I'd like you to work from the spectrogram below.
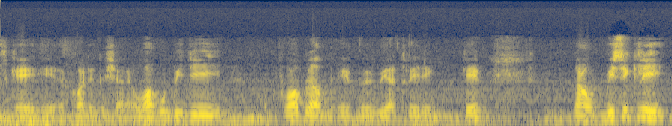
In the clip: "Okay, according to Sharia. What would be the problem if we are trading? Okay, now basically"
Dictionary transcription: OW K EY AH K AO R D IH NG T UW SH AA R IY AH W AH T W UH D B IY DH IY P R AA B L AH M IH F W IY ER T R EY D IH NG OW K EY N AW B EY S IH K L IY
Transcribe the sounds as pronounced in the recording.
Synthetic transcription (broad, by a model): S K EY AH K AO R D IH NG T UW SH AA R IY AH W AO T W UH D B IY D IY P R AA B L AH M IH F W IY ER T R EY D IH NG OW K EY N AW B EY S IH K L IY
